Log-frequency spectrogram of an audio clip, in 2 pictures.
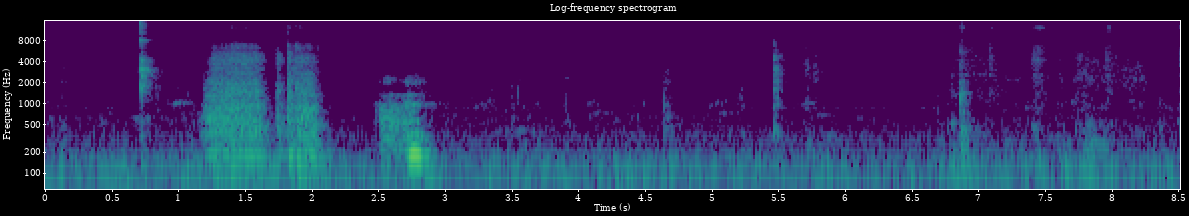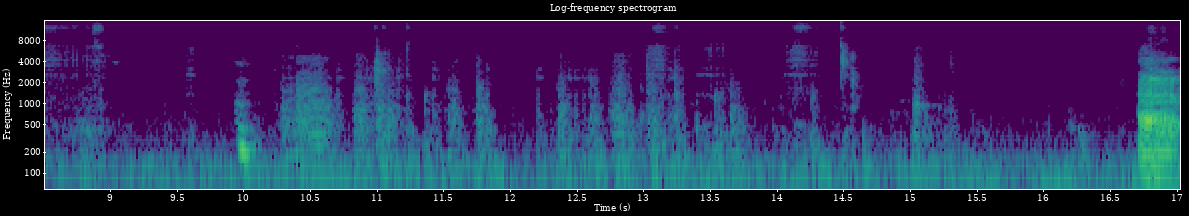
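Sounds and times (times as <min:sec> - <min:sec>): mouth clicks and smacks: 0:00.6 - 0:01.0.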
